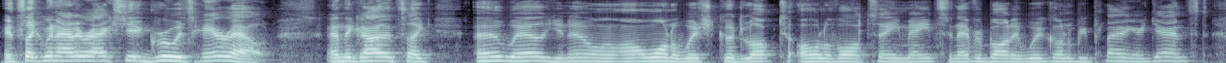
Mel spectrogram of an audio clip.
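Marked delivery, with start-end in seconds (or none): 3.2-8.1 put-on English accent. Describing a player's old upbeat persona, the speaker quotes him in a put-on english accent. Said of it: "Shout outs to my English accent".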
